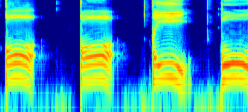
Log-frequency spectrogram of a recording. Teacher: ketika fathah dibaca dengan vokal Seperti O karena dia Huruf tebal pangkal lidahnya naik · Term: huruf yang tebal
